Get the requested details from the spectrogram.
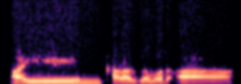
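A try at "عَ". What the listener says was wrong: টান আর কম হয়ে যাচ্ছে। আইন খাড়া জবর আ,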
